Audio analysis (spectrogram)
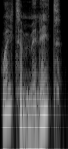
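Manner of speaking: soft, puzzled inner voice; quiet, with a questioning lift at the end; thinking to herself. A narrator's reading. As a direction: murmur it as a dawning thought. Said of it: "thinks Sally".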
